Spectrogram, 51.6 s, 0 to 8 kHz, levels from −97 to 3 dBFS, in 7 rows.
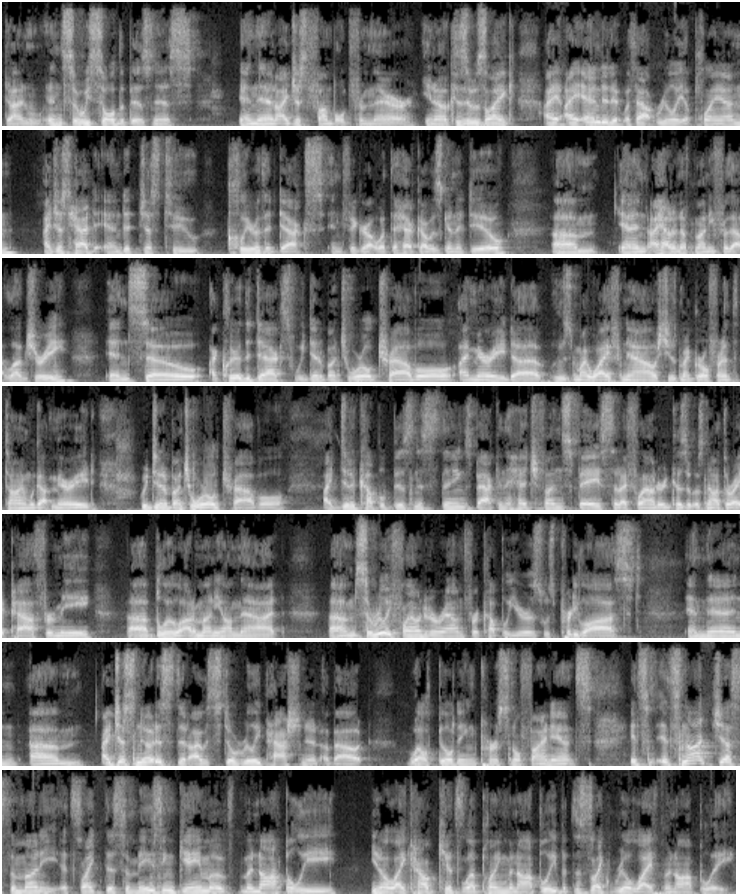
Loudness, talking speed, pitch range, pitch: -13 LUFS, 215 wpm, 100-115 Hz, 105 Hz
